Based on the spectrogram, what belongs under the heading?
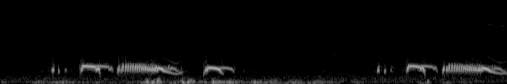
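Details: Spotted dove giving two cooing phrases separated by a pause: soft introductory notes, then a clear coo and a long, slightly falling drawn-out coo, with faint low rumbling in the background.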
